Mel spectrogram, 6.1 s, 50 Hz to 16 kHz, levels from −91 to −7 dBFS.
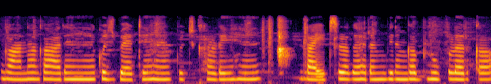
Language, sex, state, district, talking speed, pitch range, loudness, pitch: Hindi, female, Maharashtra, Aurangabad, 165 wpm, 270-275 Hz, -19 LUFS, 275 Hz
